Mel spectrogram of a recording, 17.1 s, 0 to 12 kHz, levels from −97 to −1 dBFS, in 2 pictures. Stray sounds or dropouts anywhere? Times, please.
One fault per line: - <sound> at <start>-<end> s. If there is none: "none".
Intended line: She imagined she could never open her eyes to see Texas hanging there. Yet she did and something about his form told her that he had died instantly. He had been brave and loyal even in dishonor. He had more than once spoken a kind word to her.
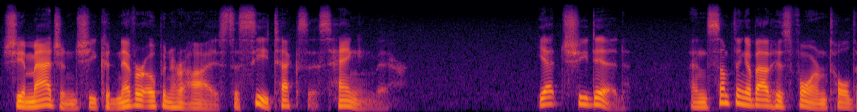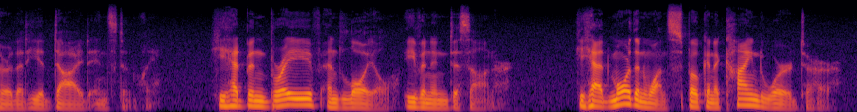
none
